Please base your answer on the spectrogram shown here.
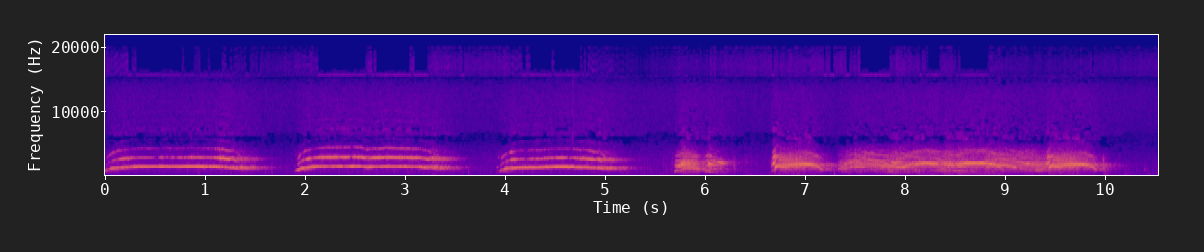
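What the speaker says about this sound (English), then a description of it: "what are you screaming about?" A woman screams loudly in several long, sustained shrieks with brief pauses between them, followed by a more ragged, wavering scream.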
